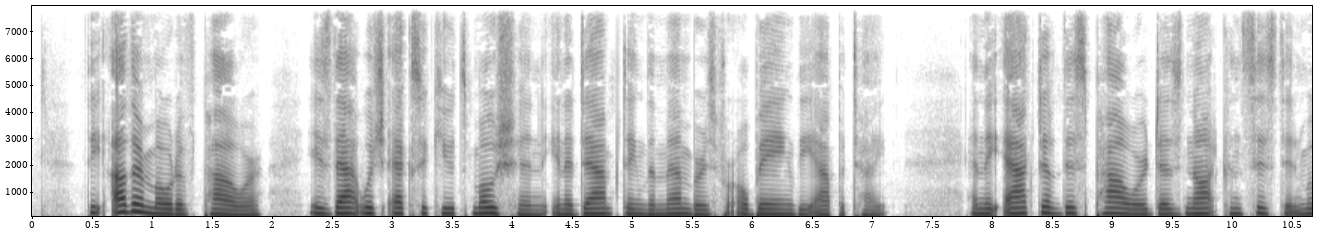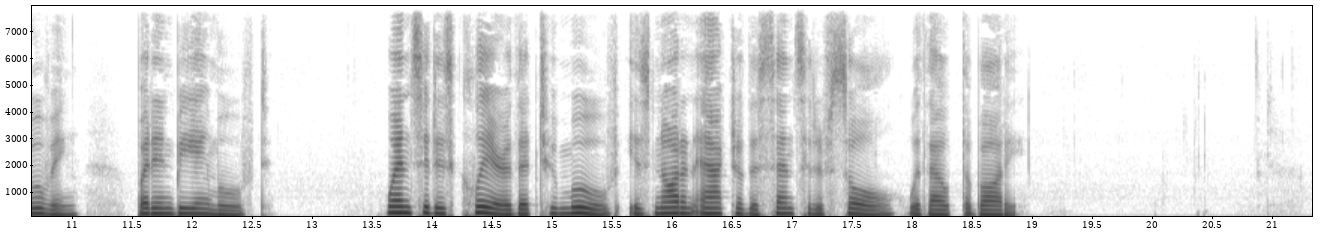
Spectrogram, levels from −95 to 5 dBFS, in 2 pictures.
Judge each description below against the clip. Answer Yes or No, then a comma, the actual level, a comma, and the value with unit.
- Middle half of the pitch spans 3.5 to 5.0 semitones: No, average, 2.8 semitones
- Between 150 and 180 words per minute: No, average, 140 wpm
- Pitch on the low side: No, high, 190 Hz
